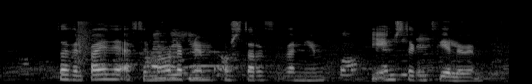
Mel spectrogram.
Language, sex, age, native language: Icelandic, female, 14, Icelandic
